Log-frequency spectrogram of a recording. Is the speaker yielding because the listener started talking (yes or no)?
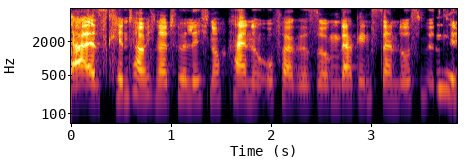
no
